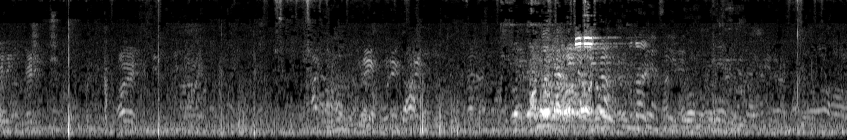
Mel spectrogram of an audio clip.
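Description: Players' distant shouts and chatter across an outdoor football pitch, with one louder call about seven seconds in and a single sharp knock about a second in.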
